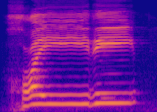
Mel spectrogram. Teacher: را کے نیچے زیر آ جائے اس را کو باریک کر کے پڑھتے ہیں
